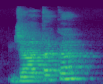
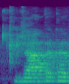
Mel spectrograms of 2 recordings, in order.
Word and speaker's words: Jataka: Então, Jataka, aqui o preto não está funcionando muito bem, mas tudo bem, se escreve J-A-T-A-K-A.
